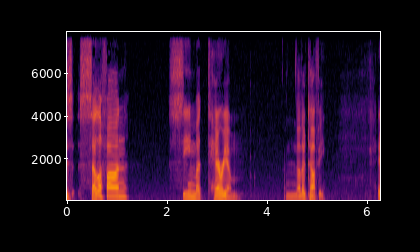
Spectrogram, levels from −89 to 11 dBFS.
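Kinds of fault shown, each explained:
No faults can be heard anywhere in this speech.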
